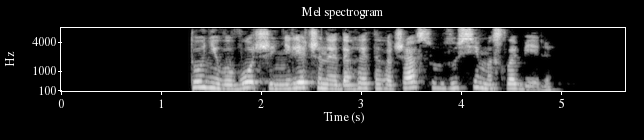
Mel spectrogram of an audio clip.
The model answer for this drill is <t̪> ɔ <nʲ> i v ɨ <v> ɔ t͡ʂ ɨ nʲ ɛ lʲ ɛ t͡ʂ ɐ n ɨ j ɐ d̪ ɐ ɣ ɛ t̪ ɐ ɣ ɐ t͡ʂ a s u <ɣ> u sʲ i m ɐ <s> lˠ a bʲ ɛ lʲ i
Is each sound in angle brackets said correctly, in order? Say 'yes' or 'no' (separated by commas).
yes, yes, yes, no, yes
